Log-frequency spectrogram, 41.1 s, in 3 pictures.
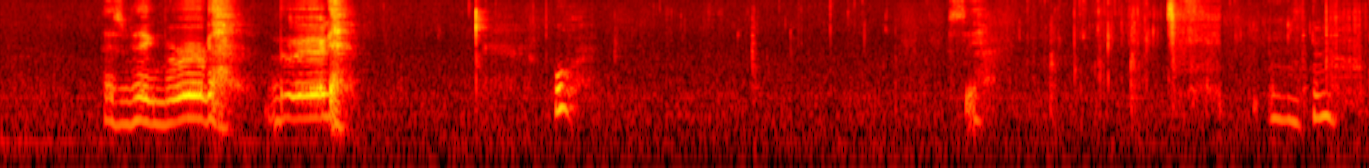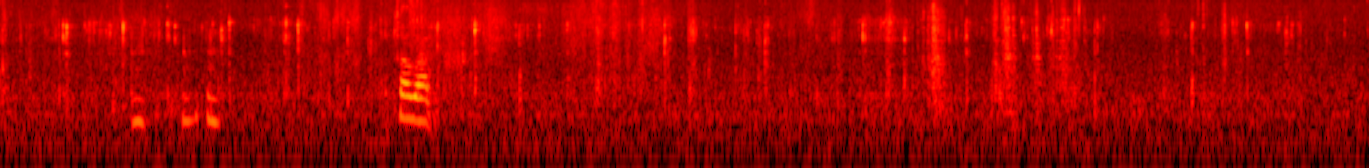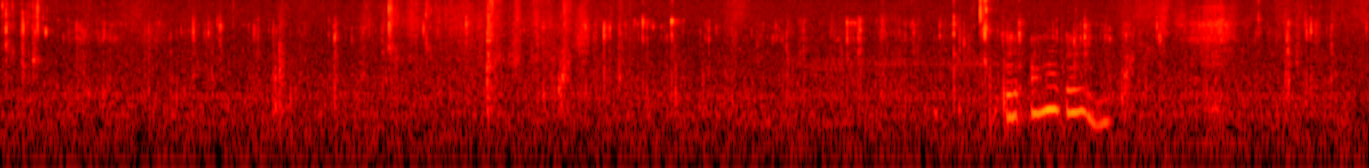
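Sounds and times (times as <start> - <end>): chewing with mouth clicks: 6.2 - 9.3, 10.0 - 41.0.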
